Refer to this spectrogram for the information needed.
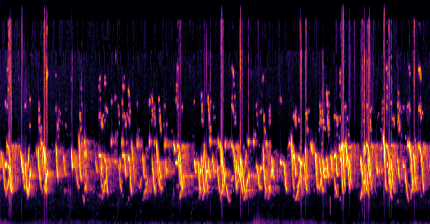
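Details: Continuous high, scratchy twittering from a saffron finch, quick chirps tumbling one after another for several seconds over faint low background hum.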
